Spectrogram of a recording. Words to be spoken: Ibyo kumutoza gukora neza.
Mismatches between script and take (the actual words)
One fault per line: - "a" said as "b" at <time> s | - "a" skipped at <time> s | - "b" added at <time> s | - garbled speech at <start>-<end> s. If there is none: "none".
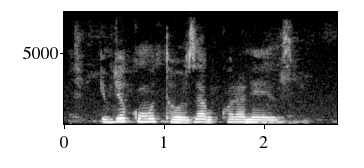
none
